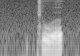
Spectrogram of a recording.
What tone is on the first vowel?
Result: low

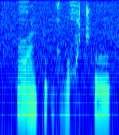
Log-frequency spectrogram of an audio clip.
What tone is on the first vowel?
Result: high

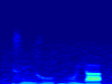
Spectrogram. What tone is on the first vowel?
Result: low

